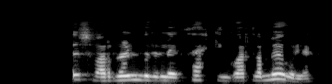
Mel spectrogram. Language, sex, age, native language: Icelandic, female, 50-59, Icelandic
